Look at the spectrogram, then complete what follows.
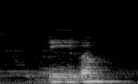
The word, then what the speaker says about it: evam: Evam, here the sound is short.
